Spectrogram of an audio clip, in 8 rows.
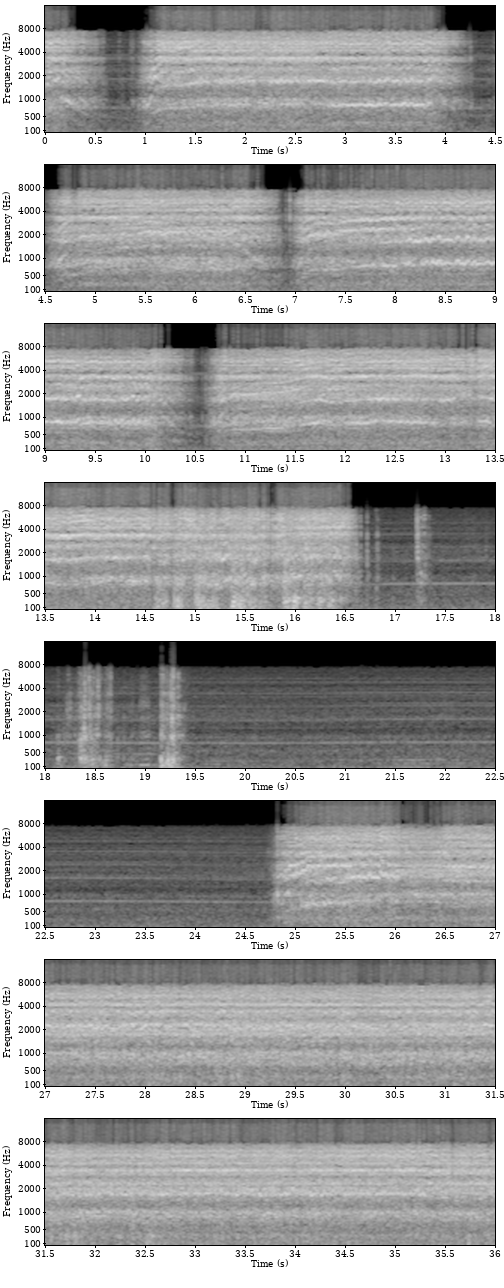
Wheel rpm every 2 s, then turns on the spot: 110, 210, 120, 130, 210, 130, 230, 220, 80, 0, 0, 0, 80, 210, 210, 210, 230, 230.
none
